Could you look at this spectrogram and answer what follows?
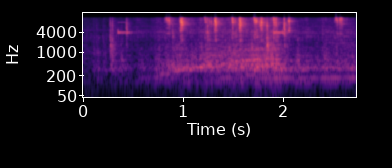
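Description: A sewing machine runs briefly on textile work with wire, its needle ticking through a quick burst of a few stitches, light and close, with no talking.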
